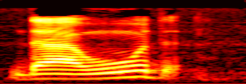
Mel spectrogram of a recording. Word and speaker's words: داود: وكالواو التي يلفظ بها بين الواو والدال في داود، داود دا حركة بعدها ألف سكون، بعدها واو مضمومة حركة، بعدها واو تنطق ولا تكتب سكون.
